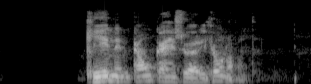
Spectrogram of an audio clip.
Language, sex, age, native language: Icelandic, male, 50-59, Icelandic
